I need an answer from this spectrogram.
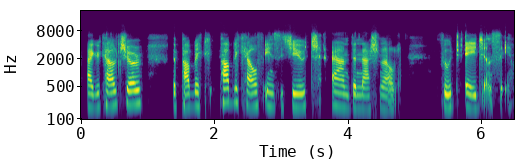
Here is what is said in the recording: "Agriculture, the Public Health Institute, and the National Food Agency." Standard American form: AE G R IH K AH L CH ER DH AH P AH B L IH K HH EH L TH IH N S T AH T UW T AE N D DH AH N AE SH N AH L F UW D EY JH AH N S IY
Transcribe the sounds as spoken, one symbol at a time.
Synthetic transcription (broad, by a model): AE G R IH K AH L CH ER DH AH P AH B L IH K HH EH L TH IH N S T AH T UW T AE N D DH AH N AE SH N AH L F UW D EY JH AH N S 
